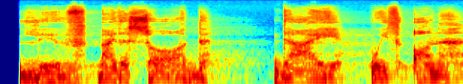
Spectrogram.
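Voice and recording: Over music in the background, a put-on character voice, raspy and very deep and low in pitch, drags along at a very slow pace.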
